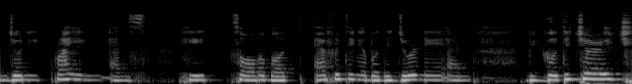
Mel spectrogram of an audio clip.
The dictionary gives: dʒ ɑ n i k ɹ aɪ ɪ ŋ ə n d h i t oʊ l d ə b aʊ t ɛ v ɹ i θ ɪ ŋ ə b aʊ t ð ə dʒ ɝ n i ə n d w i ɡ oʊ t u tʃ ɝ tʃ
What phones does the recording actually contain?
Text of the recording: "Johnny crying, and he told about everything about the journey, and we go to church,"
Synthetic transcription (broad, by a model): dʒ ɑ n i k ɹ aɪ ɪ ŋ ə n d h i s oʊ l ə b aʊ t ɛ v ɹ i t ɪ ŋ ə b aʊ t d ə dʒ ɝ n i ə n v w i ɡ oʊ t u tʃ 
